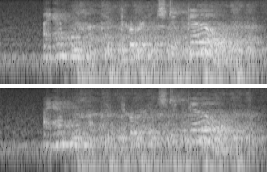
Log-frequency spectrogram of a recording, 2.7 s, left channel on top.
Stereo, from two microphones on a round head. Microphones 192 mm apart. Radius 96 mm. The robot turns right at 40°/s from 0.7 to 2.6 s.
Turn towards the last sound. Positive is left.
turn(degrees=90)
